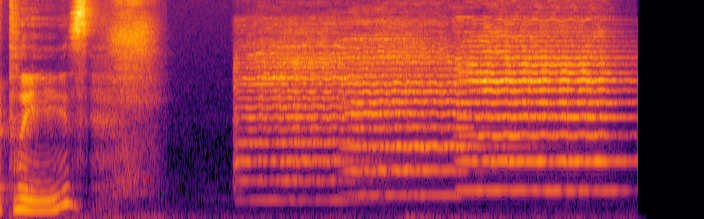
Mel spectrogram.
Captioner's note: deep breath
